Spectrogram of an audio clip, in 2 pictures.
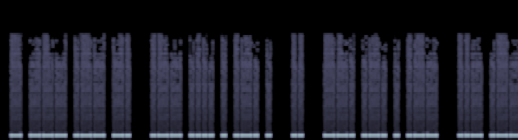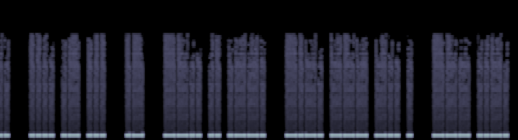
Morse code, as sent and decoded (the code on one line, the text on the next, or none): - --- .-- -. / .-- .... .-. / .. / --. .-. .-- / ..- .--. / .... .- ... / .- / --.. .. .--. / -.-. --- -.. / --- ..-.
TOWN WHERE I GREW UP HAS A ZIP CODE OF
